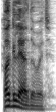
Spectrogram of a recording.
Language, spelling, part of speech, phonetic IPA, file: Russian, поглядывать, verb, [pɐˈɡlʲadɨvətʲ], Ru-поглядывать.ogg
- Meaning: 1. to cast a glance (from time to time) 2. to look (after), to keep an eye (on)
